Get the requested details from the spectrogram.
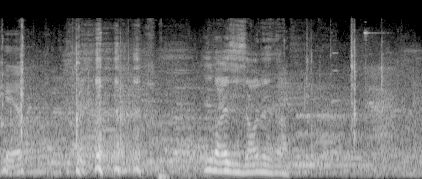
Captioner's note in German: lacht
